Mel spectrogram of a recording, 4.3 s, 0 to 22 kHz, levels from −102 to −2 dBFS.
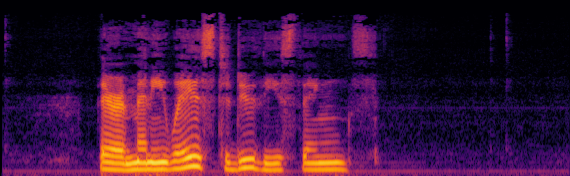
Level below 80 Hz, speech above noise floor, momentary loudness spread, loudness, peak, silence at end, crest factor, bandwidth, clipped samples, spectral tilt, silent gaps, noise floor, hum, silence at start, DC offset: -56 dBFS; 48 dB; 10 LU; -19 LUFS; -4 dBFS; 1.65 s; 18 dB; 15 kHz; under 0.1%; -6.5 dB/octave; none; -67 dBFS; none; 0.75 s; under 0.1%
